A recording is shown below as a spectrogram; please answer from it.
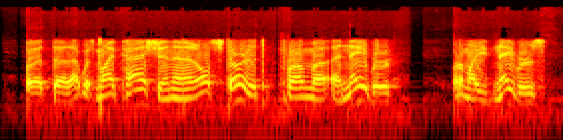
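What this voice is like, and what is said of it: Slight New Jersey accent, twang. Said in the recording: “that little twang on my. Still have that little bit of a New Jersey accent”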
